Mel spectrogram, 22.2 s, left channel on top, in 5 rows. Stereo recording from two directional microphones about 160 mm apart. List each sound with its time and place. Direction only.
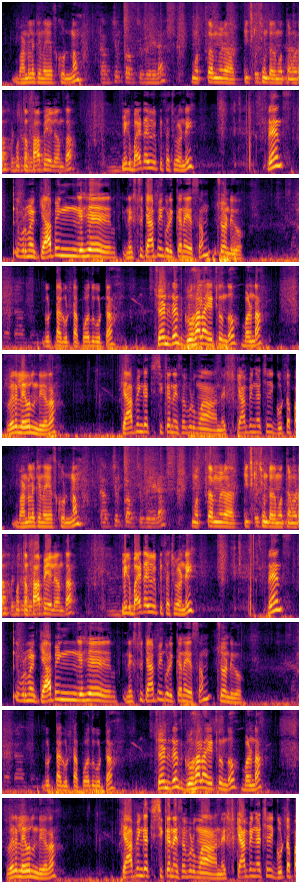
0.3 s speech: 5° left (ahead or behind)
2.8 s speech: 5° left (ahead or behind)
8.5 s speech: 10° left (ahead or behind)
10.0 s speech: 20° left (ahead or behind)
13.4 s a sound: 70° left (ahead or behind)
13.9 s speech: 5° left (ahead or behind)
